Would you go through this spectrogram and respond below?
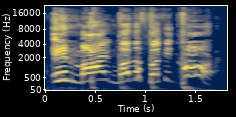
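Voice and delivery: high, loud indignant shout; exasperated yell, voice shooting up; outraged. Real, not acted. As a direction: punch out every word at full pitch. Outraged it was her car.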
